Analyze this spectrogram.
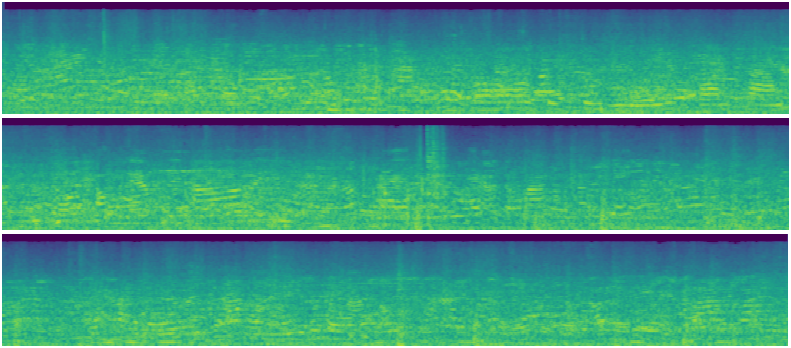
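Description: Leafy greens rustle as a hand sorts through them.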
